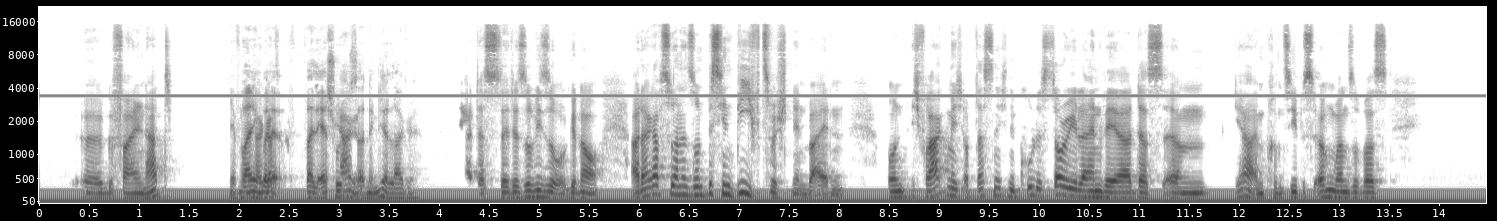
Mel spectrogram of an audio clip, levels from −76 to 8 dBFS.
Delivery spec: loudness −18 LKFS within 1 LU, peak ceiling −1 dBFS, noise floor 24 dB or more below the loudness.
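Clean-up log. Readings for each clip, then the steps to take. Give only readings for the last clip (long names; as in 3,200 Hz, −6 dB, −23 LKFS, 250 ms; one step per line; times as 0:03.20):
mains hum 50 Hz; hum harmonics up to 250 Hz; level of the hum −22 dBFS; interfering tone 3,400 Hz; level of the tone −33 dBFS; integrated loudness −21.5 LKFS; sample peak −4.0 dBFS; target loudness −18.0 LKFS
→ hum removal 50 Hz, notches 5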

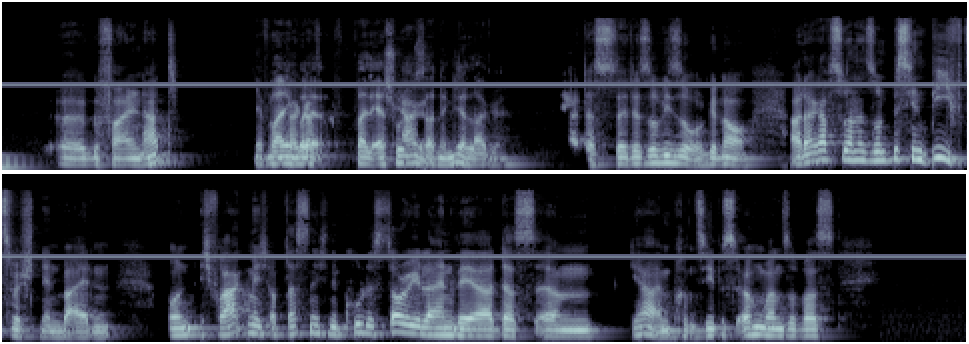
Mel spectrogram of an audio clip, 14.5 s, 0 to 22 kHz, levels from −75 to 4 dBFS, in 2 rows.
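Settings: mains hum none found; interfering tone 3,400 Hz; level of the tone −33 dBFS
→ notch filter 3,400 Hz, Q 30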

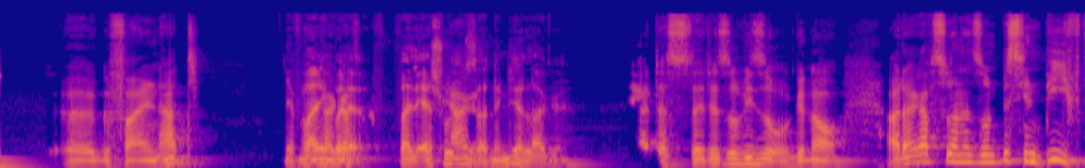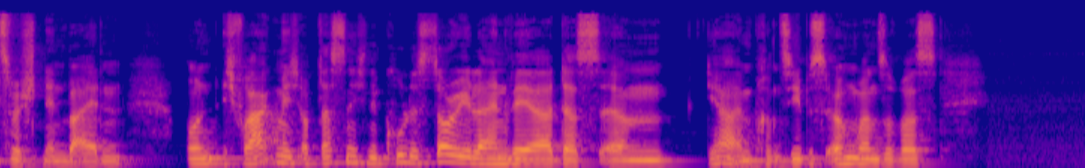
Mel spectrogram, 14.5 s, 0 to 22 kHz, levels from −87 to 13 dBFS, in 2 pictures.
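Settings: interfering tone none found; integrated loudness −23.0 LKFS; sample peak −4.5 dBFS; target loudness −18.0 LKFS
→ level +5 dB
brickwall limiter −1 dBFS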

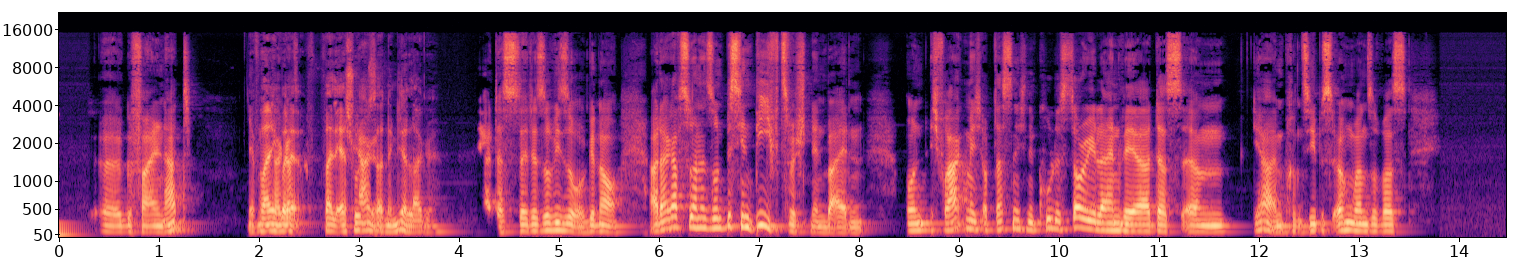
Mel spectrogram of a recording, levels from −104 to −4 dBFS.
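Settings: integrated loudness −18.0 LKFS; sample peak −1.0 dBFS; background noise floor −61 dBFS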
